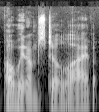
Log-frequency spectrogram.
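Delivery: ordinary delivery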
